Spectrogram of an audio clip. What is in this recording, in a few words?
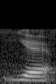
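"joek6", Cantonese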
